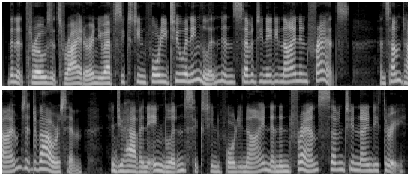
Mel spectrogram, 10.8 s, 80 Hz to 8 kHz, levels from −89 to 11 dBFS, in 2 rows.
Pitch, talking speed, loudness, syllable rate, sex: 205 Hz, 210 wpm, -19 LUFS, 5.8 syllables/s, female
